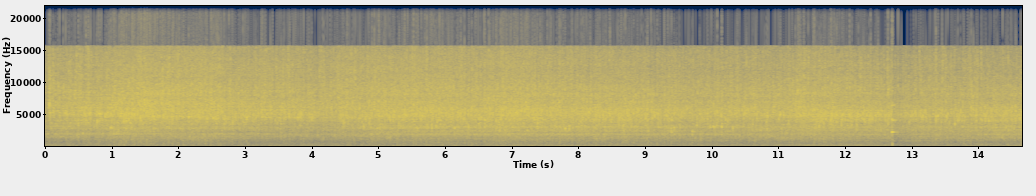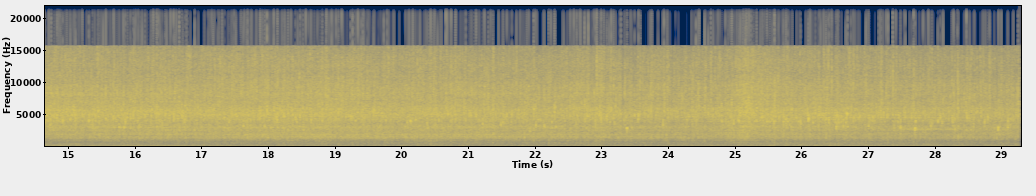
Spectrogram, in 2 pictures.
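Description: Marinated soya chaap pieces sizzling in hot oil in a nonstick pan, a loud steady frying hiss that jumps up just after the start as more pieces go in. One brief tap stands out about 13 seconds in.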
